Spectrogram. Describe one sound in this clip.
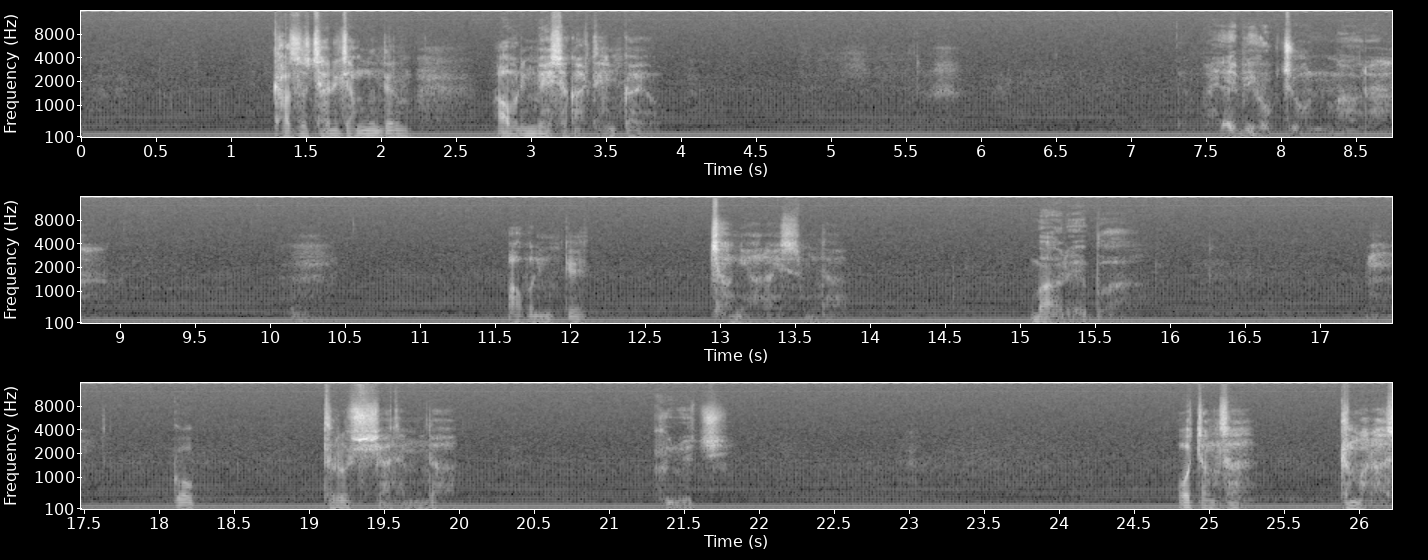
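An older man speaks in a low voice.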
